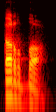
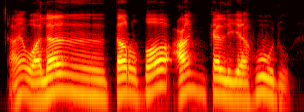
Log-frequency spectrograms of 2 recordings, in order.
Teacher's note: Yang mana aa perkataan awal itu ialah huruf aa kalimah tardha itu terdiri daripada huruf ta. Kemudian ada ra yang mati kemudian dad yang berbaris di atas dan dipanjangkan dua harakat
